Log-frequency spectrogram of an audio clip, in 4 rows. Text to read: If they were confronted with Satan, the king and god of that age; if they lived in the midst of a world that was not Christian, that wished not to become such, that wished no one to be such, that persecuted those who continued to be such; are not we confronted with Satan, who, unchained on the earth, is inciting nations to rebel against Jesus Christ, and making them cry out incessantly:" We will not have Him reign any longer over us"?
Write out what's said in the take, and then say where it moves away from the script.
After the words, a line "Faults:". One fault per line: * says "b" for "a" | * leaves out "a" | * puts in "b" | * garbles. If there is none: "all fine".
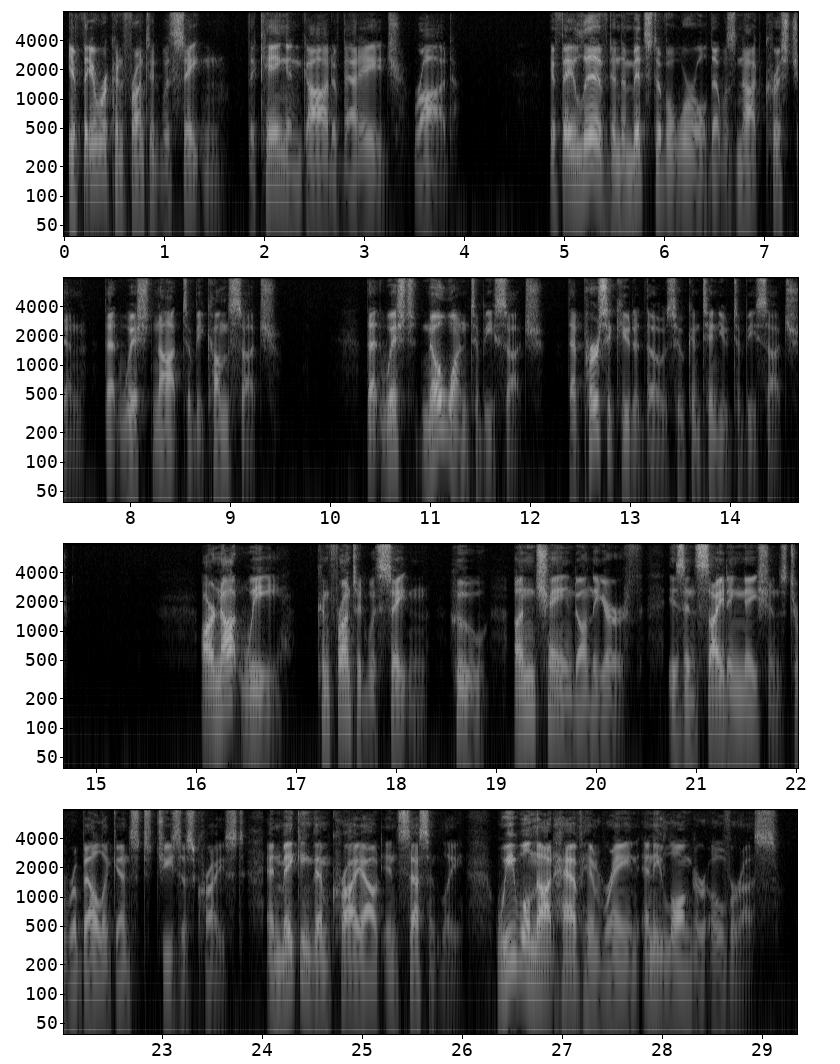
If they were confronted with Satan, the king and god of that age; rod if they lived in the midst of a world that was not Christian, that wished not to become such, that wished no one to be such, that persecuted those who continued to be such; are not we confronted with Satan, who, unchained on the earth, is inciting nations to rebel against Jesus Christ, and making them cry out incessantly:" We will not have Him reign any longer over us"?
Faults:
* puts in "rod"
